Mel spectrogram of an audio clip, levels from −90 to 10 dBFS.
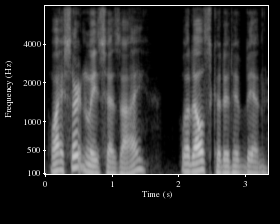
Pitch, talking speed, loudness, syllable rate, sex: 125 Hz, 180 wpm, -20 LUFS, 4.9 syllables/s, male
